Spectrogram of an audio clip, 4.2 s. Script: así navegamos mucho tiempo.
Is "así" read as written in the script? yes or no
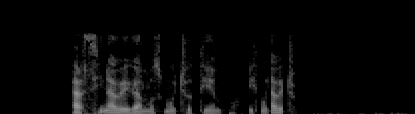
yes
